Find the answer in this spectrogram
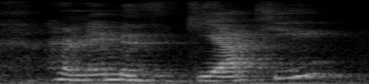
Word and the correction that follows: Gyakie: and the song is called Forever. – Wait. – Or is it Gyaki? – I think it might be Jackie. – Oh, it's spelled... G-Y-A-K-I-E. – Jackie. Okay. Her actual name is Jackie, but like...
